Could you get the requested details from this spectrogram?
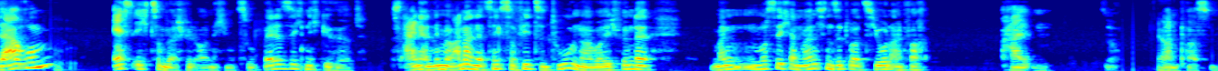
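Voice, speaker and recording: A man with a fairly high pitch speaks at a moderate pace, leaving long, frequent pauses. His voice is somewhat breathy, with lively intonation and big swings in loudness. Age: 30s. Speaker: streaming show co-host. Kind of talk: casual chat.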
